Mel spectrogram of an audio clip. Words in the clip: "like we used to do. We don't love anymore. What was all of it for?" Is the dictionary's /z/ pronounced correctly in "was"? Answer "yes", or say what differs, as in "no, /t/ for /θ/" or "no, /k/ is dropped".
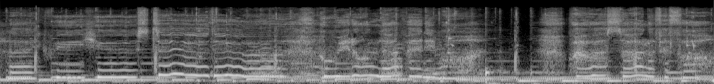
no, /s/ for /z/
